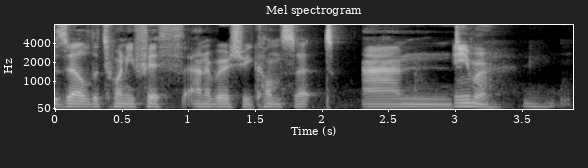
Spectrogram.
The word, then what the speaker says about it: Emma: And Emma, is it Emma? Yeah. Not Amia. Not Amy or whatever you're saying. That's what she says. Eh, does she she's saying it wrong? She's wrong. Emma. No, no, maybe it is. Yeah, it is. No, it is Emma.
